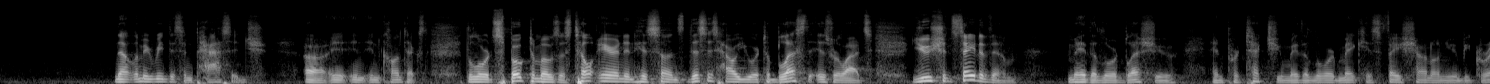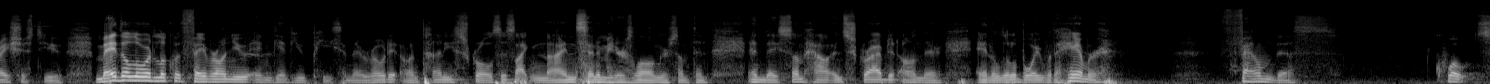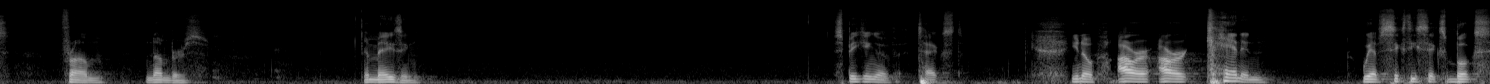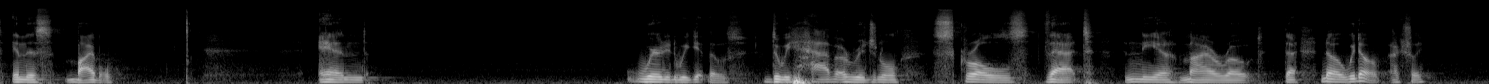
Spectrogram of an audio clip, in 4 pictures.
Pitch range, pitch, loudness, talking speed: 95-115 Hz, 105 Hz, -24 LUFS, 140 wpm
